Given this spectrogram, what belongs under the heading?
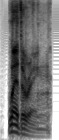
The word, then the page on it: Weathering: British English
